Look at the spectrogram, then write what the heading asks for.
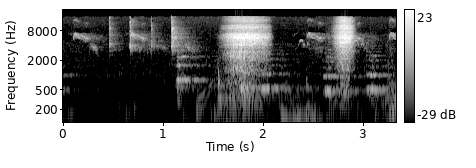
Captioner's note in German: Schniff,schniff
